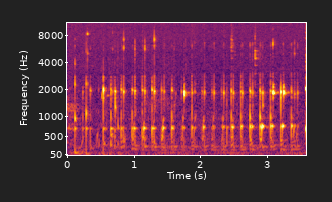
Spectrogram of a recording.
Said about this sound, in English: I do all my tastings neat, so that's room temperature. The spirit's not diluted. I'm just pouring it in a clean Glencairn glass. So we'll go for a little pour.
